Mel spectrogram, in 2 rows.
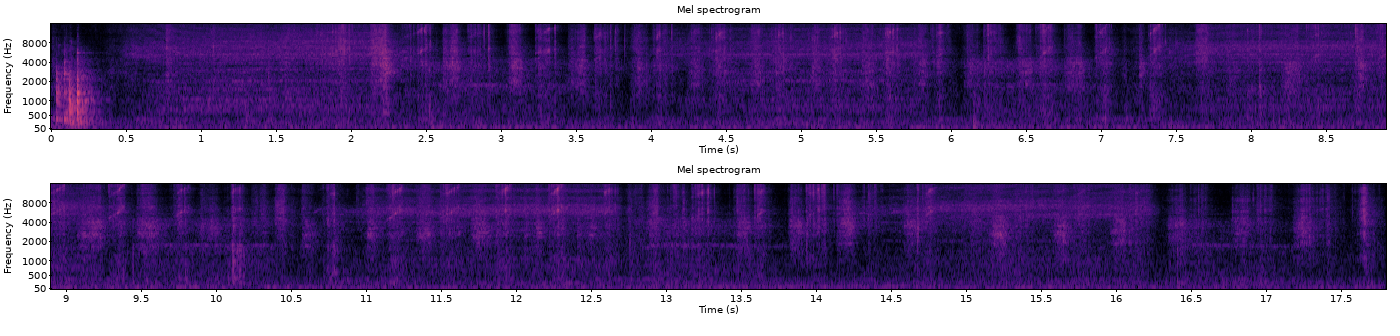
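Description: Scissors trimming 600-grit abrasive paper around the edge of a sharpening wheel: a long run of faint, irregular snips with paper rustling.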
